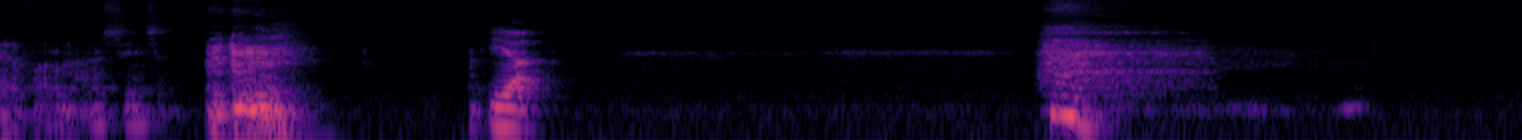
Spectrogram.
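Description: A middle-aged man coughs into his hand.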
